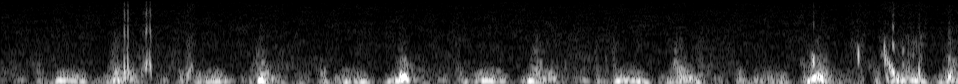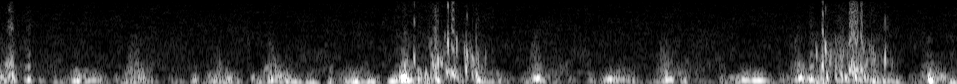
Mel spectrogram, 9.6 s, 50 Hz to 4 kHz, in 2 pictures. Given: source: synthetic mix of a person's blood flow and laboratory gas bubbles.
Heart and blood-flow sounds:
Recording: Doppler ultrasound of blood flow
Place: precordium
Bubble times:
0.60-0.77 s: bubbles
0.91-0.98 s: bubbles
4.00-4.15 s: bubbles
4.25-4.33 s: bubbles
4.38-4.63 s: bubbles
4.71-4.97 s: bubbles
6.75-7.25 s: bubbles
8.81-9.28 s: bubbles
From the record:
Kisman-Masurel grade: 222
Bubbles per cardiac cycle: several, 3 to 8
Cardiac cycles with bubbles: 10 to 50%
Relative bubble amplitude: moderate (0.250 to 0.450)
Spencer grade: 2 (many but less than half of the cardiac periods contain bubble signals, singularly or in groups)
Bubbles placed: anywhere in the cardiac cycle

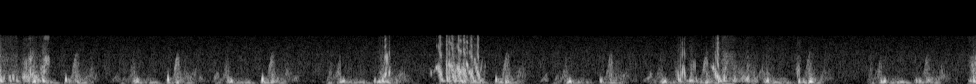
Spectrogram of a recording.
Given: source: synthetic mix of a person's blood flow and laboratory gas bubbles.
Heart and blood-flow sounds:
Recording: Doppler ultrasound of blood flow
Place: precordium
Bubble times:
0.00-0.51 s: bubbles
3.78-3.94 s: bubbles
4.29-4.86 s: bubbles
6.75-6.96 s: bubbles
7.10-7.58 s: bubbles
7.65-7.75 s: bubbles
7.96-8.02 s: bubbles
9.67-9.77 s: bubbles
From the record:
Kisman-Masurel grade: 233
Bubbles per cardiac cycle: several, 3 to 8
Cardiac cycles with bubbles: 50 to 99%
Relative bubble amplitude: loud (0.450 to 0.775)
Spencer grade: 3 (all of the cardiac periods contain showers or single bubble signals, but not dominating or overriding the cardiac motion signals)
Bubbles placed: anywhere in the cardiac cycle

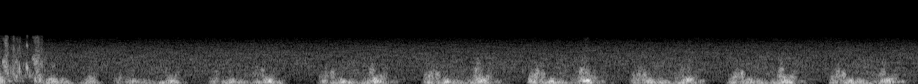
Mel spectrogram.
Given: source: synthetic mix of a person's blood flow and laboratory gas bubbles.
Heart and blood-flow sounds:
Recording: Doppler ultrasound of blood flow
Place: precordium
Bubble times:
0.00-0.49 s: bubbles
0.51-0.56 s: bubbles
From the record:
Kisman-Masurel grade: 211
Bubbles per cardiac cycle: several, 3 to 8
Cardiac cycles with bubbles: 1 to 10%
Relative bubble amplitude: barely perceptible (0.100 to 0.250)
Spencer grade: 1 (occasional bubble signal discernible with the cardiac motion signal, with majority of cardiac periods free of bubbles)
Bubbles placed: anywhere in the cardiac cycle

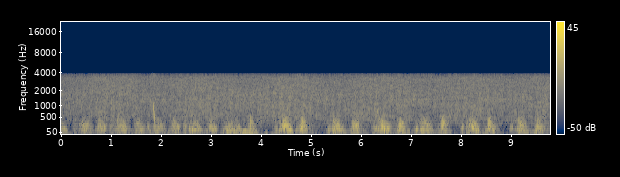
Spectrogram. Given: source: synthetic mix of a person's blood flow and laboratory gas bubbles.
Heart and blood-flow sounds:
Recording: Doppler ultrasound of blood flow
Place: precordium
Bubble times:
1.78-1.92 s: bubbles
From the record:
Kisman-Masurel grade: 113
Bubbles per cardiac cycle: 1 to 2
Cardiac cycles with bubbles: 1 to 10%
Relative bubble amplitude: loud (0.450 to 0.775)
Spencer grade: 1 (occasional bubble signal discernible with the cardiac motion signal, with majority of cardiac periods free of bubbles)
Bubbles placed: anywhere in the cardiac cycle

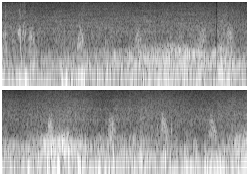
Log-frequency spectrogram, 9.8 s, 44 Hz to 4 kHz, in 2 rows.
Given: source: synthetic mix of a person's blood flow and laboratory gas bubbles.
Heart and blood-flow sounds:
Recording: Doppler ultrasound of blood flow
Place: subclavian vein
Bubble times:
0.01-0.15 s: bubbles
0.29-0.49 s: bubbles
From the record:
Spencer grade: 1 (occasional bubble signal discernible with the cardiac motion signal, with majority of cardiac periods free of bubbles)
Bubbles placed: anywhere in the cardiac cycle

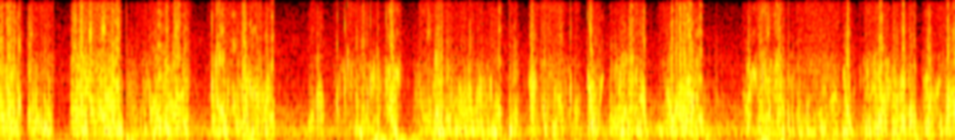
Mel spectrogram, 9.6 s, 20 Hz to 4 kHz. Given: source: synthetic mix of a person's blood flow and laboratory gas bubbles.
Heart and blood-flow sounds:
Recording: Doppler ultrasound of blood flow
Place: subclavian vein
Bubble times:
0.00-0.24 s: bubbles
0.27-0.54 s: bubbles
0.69-1.25 s: bubbles
1.38-1.92 s: bubbles
2.07-2.77 s: bubbles
3.07-3.28 s: bubbles
3.33-4.02 s: bubbles
4.17-5.04 s: bubbles
5.09-5.20 s: bubbles
5.28-5.82 s: bubbles
5.87-6.05 s: bubbles
6.08-6.53 s: bubbles
6.57-7.07 s: bubbles
7.42-8.55 s: bubbles
8.59-9.17 s: bubbles
9.21-9.56 s: bubbles
From the record:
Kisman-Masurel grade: 444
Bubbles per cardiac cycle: continuous sound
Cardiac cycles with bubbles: 100%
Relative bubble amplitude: maximal (0.775 to 0.999)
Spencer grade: 4 (maximum detectable bubble signal sounding continuously throughout systole and diastole of every cardiac period, and overriding the amplitude of the normal cardiac signals)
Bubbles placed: anywhere in the cardiac cycle

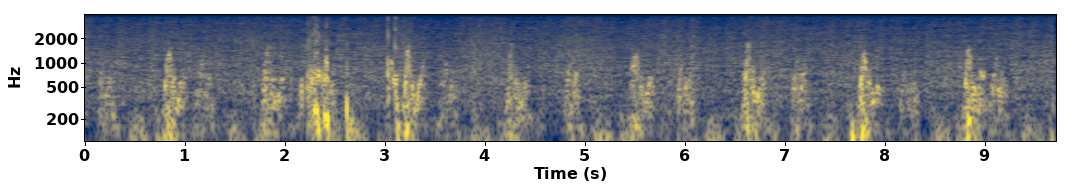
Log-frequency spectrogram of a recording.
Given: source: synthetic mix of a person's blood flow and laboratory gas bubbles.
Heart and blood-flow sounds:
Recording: Doppler ultrasound of blood flow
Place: precordium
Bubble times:
2.06-2.54 s: bubbles
2.60-2.74 s: bubbles
3.03-3.20 s: bubbles
9.69-9.72 s: bubbles
From the record:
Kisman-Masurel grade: 223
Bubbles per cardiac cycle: several, 3 to 8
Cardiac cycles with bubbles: 10 to 50%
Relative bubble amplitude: loud (0.450 to 0.775)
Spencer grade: 2 (many but less than half of the cardiac periods contain bubble signals, singularly or in groups)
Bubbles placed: only in the low amplitude regions of the cardiac cycle

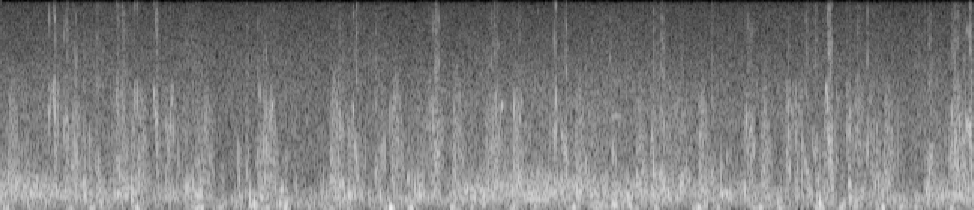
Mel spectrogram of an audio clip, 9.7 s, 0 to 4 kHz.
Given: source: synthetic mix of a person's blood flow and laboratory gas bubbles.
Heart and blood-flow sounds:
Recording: Doppler ultrasound of blood flow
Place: subclavian vein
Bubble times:
0.21-0.32 s: bubbles
0.46-1.02 s: bubbles
1.12-1.45 s: bubbles
1.52-2.06 s: bubbles
2.35-3.00 s: bubbles
3.17-4.00 s: bubbles
4.04-4.55 s: bubbles
4.82-5.25 s: bubbles
5.49-6.05 s: bubbles
6.09-6.21 s: bubbles
6.46-7.06 s: bubbles
7.10-7.57 s: bubbles
7.61-7.67 s: bubbles
7.82-8.41 s: bubbles
8.47-8.98 s: bubbles
9.25-9.75 s: bubbles
From the record:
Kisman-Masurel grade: 342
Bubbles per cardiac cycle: rolling drumbeat, 9 or more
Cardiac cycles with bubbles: 100%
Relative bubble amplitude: moderate (0.250 to 0.450)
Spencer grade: 3 (all of the cardiac periods contain showers or single bubble signals, but not dominating or overriding the cardiac motion signals)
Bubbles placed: anywhere in the cardiac cycle

